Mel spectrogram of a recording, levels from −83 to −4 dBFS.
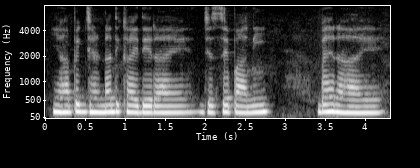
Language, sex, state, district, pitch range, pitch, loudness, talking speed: Hindi, female, Uttar Pradesh, Lalitpur, 175-190 Hz, 185 Hz, -12 LUFS, 180 wpm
